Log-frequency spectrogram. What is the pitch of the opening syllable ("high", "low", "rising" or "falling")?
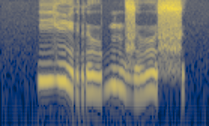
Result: falling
